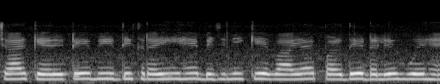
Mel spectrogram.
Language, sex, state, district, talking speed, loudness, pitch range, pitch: Hindi, female, Chhattisgarh, Rajnandgaon, 175 wpm, -13 LUFS, 240-255 Hz, 250 Hz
